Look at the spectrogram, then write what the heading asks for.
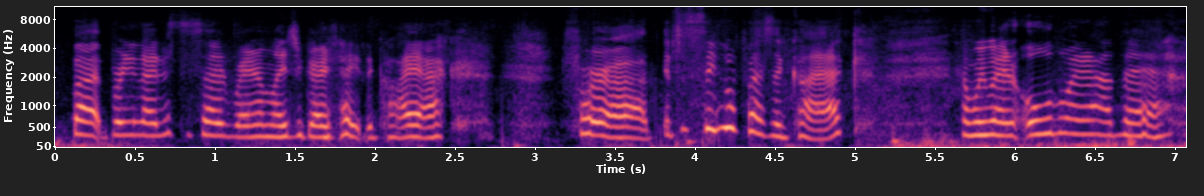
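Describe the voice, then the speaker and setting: A young Australian woman vlogging casually outdoors in an easygoing, self-deprecating, joking way. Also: high voice. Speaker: camping and fishing vlogger. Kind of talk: casual vlog chat. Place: outdoors at a beach campsite. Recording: outdoor camera audio with faint noise.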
